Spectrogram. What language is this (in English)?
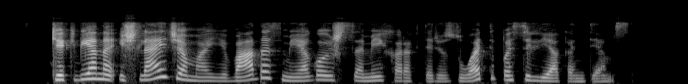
Lithuanian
